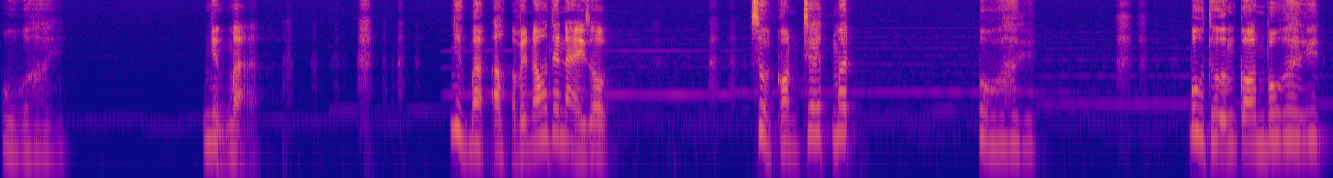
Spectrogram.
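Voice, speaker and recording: A man voicing a young wife in a ghost story, crying and pleading in a high, breaking voice. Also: slow pace, pauses often, darkish tone, soft background music. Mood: sobbing. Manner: high, tearful, breaking pleas.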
